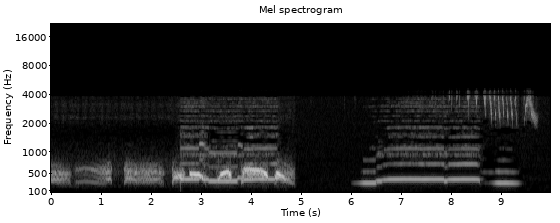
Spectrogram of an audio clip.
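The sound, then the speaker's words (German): Wild doves coo in low, hollow, drawn-out phrases, one run of short repeated coos followed by a longer steady call, with faint higher chirps near the end. “Hier gurrten die Wildtauben.”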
